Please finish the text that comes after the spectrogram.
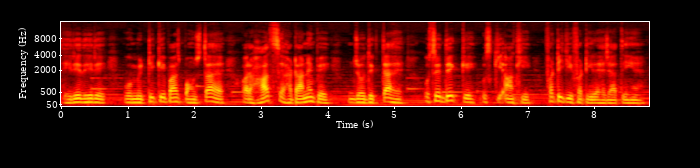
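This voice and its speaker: A man's voice: mid-range voice, a little slow, few pauses, darkish tone, soft background music. A man reading a scripted horror story as its narrator.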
